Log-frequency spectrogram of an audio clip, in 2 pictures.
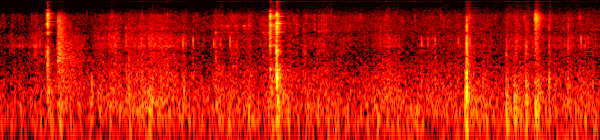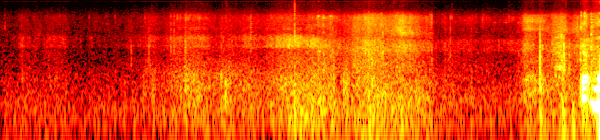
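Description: Molten aluminium being poured into a Petrobond oil-bonded sand mould: a few scattered sharp clicks, then a soft hiss and crackle for about three seconds as the hot metal fills the mould and burns off the oil in the sand.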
